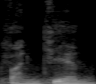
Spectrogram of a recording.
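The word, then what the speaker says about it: 凡间: 凡间. It sounds so much like 房间, room, but this is why context, pronunciation, and tones are so important.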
